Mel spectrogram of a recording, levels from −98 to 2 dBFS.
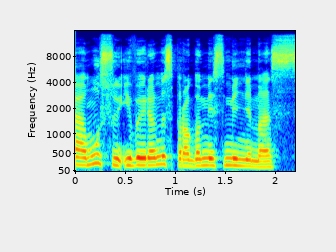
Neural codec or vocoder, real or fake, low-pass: codec, 44.1 kHz, 7.8 kbps, Pupu-Codec; fake; 14.4 kHz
